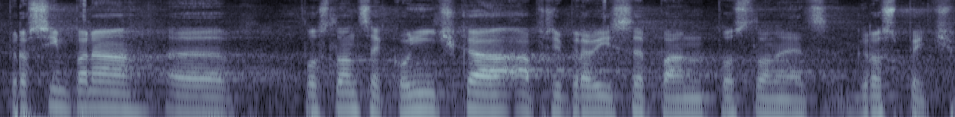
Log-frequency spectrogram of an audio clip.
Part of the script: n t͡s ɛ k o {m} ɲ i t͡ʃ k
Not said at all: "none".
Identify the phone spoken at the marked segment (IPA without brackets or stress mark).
none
